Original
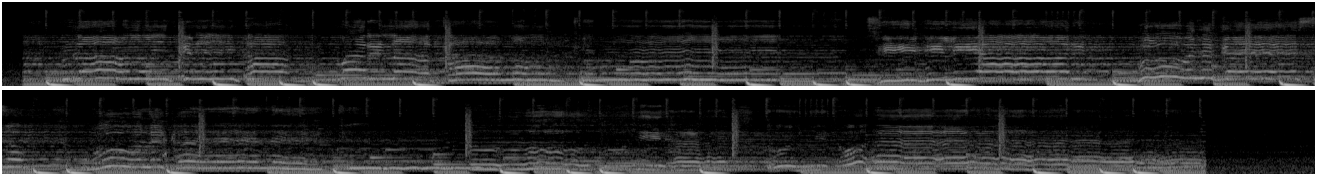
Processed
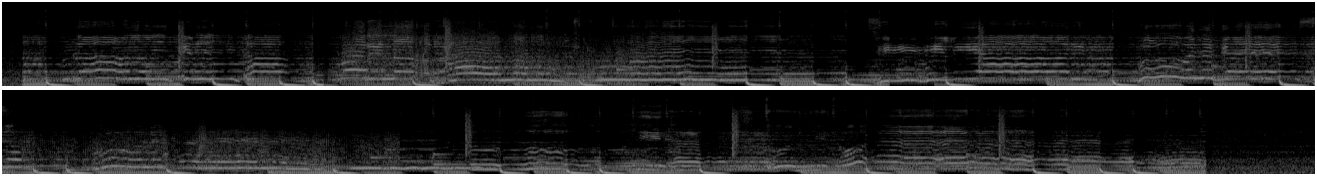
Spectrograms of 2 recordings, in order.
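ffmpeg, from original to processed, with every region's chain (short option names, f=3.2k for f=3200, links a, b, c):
-filter_complex "[0:a]asettb=1/sr,asplit=3[a][b][c];[a]atrim=end=3.214[d];[b]atrim=start=3.21:end=6.72,asetpts=PTS-STARTPTS,afade=t=in:d=0.004:c=qsin,afade=t=out:st=3.506:d=0.004:c=qsin,lowshelf=f=140:g=-6.5,asoftclip=type=hard:threshold=-38dB[e];[c]atrim=start=6.716[f];[d][e]acrossfade=d=0.004:c1=hsin:c2=qsin[g];[g][f]acrossfade=d=0.004:c1=qsin:c2=hsin,asettb=1/sr,asplit=3[h][i][j];[h]atrim=end=8.874[k];[i]atrim=start=8.87:end=9.33,asetpts=PTS-STARTPTS,afade=t=in:d=0.004:c=qsin,afade=t=out:st=0.456:d=0.004:c=qsin,highpass=f=110:p=1,acrossover=split=210 2000:gain=0.0891 1 0.2[l][m][n];[l][m][n]amix=inputs=3:normalize=0[o];[j]atrim=start=9.326[p];[k][o]acrossfade=d=0.004:c1=hsin:c2=qsin[q];[q][p]acrossfade=d=0.004:c1=qsin:c2=hsin,asettb=1/sr,asplit=3[r][s][t];[r]atrim=end=13.244[u];[s]atrim=start=13.24:end=17.11,asetpts=PTS-STARTPTS,afade=t=in:d=0.004:c=qsin,afade=t=out:st=3.866:d=0.004:c=qsin,acrusher=bits=7:dc=4:mix=0:aa=0.000001,lowpass=2k,asplit=2[v][w];[w]adelay=20,volume=-3dB[x];[v][x]amix=inputs=2:normalize=0,atrim=end_sample=170667[y];[t]atrim=start=17.106[z];[u][y]acrossfade=d=0.004:c1=hsin:c2=qsin[aa];[aa][z]acrossfade=d=0.004:c1=qsin:c2=hsin,equalizer=f=12k:w=2.9:g=-13.5,acompressor=threshold=-40dB:ratio=6,volume=3.5dB"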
